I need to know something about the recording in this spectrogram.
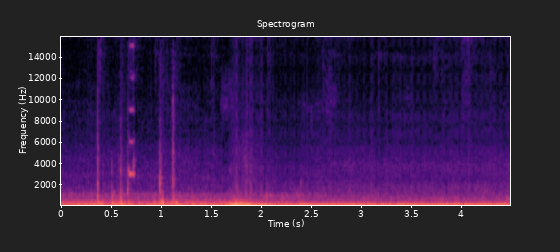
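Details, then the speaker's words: Mercedes W126 V8 on a test drive after a DIY new ignition coil replacement: steady deep drone under load, smooth and even with no stumble or popping; no misfire heard; normal running under load. "I heard no misfire."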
